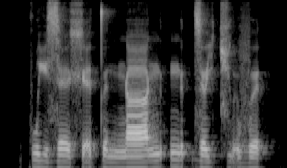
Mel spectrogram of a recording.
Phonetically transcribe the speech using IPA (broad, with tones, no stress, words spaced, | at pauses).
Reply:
kwi˧˩zɛ̤˨˩xɛ̰˧˥ t̪ə̤˨˩nŋaː˨˦ ŋə˦˥t̚ŋə˦˥t̚ zə˧jt͡ɕṵ˧˨ə̯və˨˩t̚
